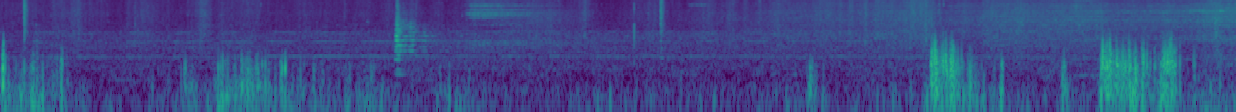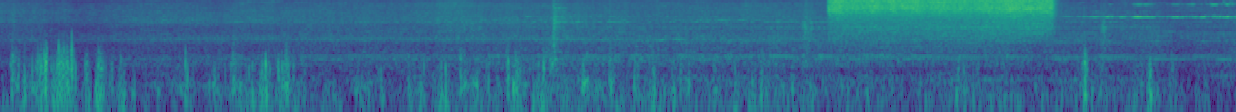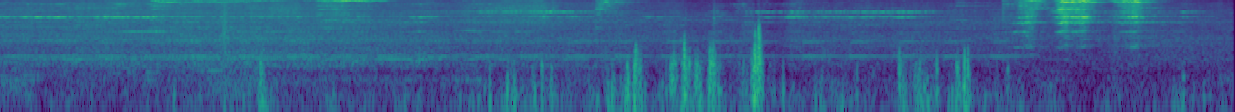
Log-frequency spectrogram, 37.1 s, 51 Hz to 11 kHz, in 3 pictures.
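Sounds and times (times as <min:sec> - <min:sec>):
tram wheel squeal: 0:12.0 - 0:37.0
loud air hiss: 0:20.6 - 0:23.0.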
